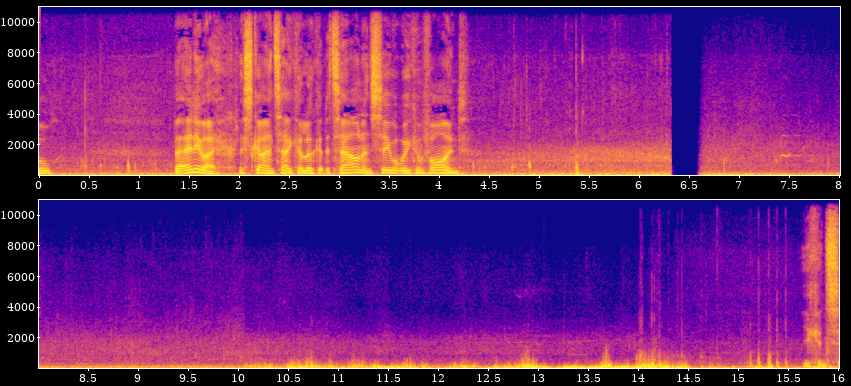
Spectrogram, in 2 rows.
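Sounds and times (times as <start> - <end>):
wind buffeting microphone: 9.5 - 16.0.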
